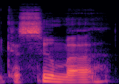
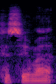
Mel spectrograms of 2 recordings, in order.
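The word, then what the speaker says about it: Kusama: invitation uh by Karen kasuma or I believe it's pronounced Kazuma uh who had a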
